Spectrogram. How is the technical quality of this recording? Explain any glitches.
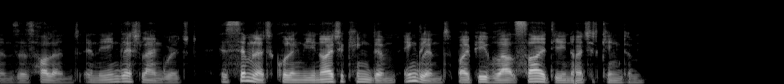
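The recording has two kinds of fault: a slow level rise and two brief dropouts.

From 0.15 to 6.37 s, voice and background swell together by about 10 dB. This is automatic gain rising: the gain control judged the input too quiet and kept raising its gain.

At 1.88 to 1.95 s and 5.74 to 5.77 s there are hard-edged silent holes of 60 ms and 20 ms. Each is followed by slightly distorted speech that settles quickly. This is packet loss on an ADPCM call, a few packets the first time and likely a single packet the second. The decoder's adaptive predictor and step size drift out of step with the sender's until they resynchronise.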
